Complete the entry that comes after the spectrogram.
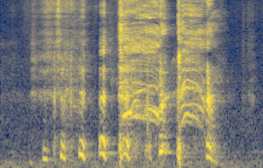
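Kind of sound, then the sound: human body sound, coughing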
